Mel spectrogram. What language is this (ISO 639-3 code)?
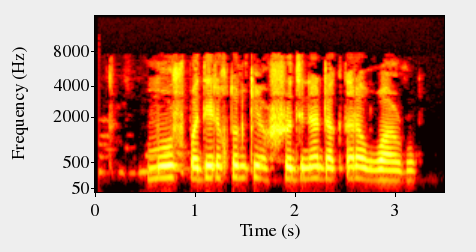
pus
